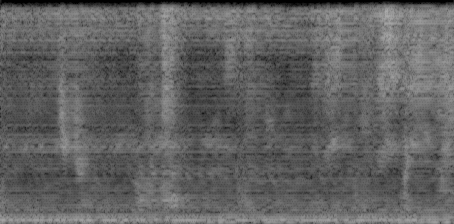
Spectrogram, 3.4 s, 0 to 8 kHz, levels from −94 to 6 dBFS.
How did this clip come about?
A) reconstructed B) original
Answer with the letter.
A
